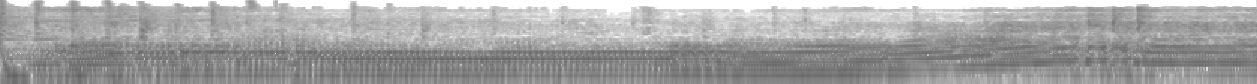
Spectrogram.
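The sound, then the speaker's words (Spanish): Hundreds of tuned cars at a tuned-car meetup in the small hours at the Polígono de la Sion industrial estate rev loudly and continuously. Their pitch climbs and dips in sweeping waves as the throttle is worked, with a deep rumbling tone throughout and no voices. “Madrugada en el polígono de la Sion, ya quedada de coches tuneados, cientos de vehículos.”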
